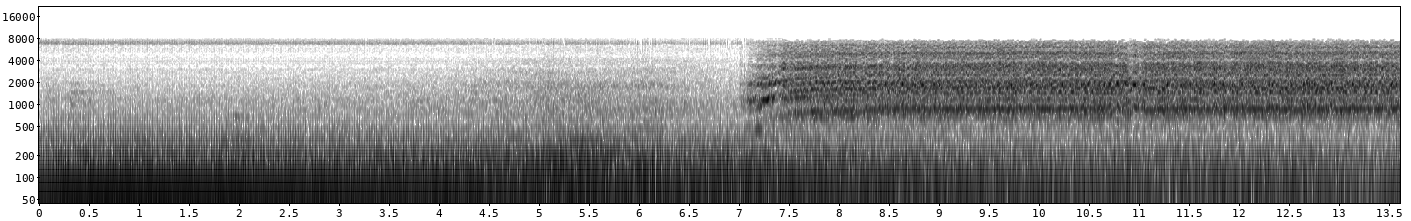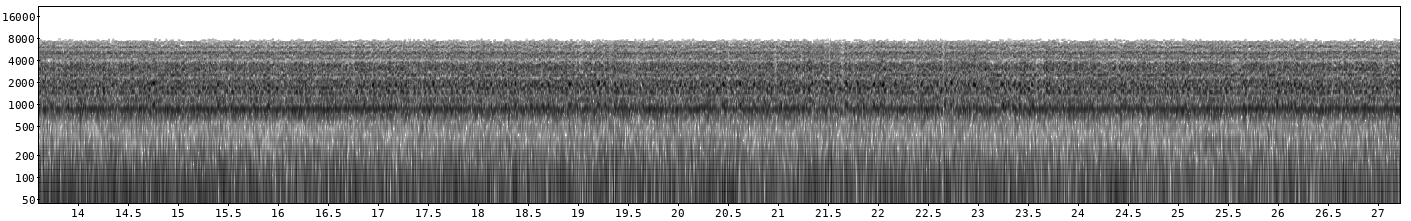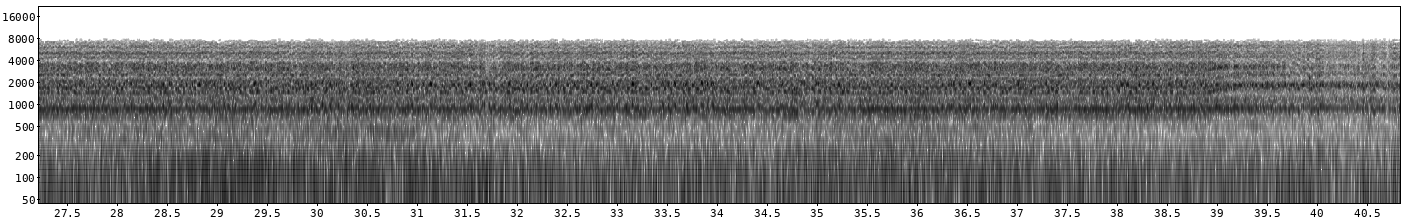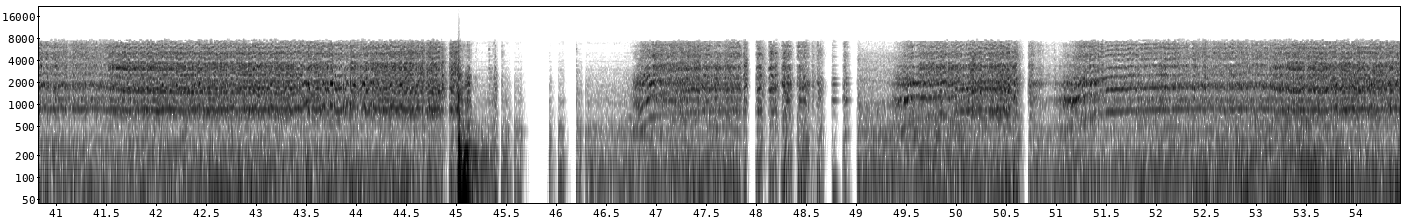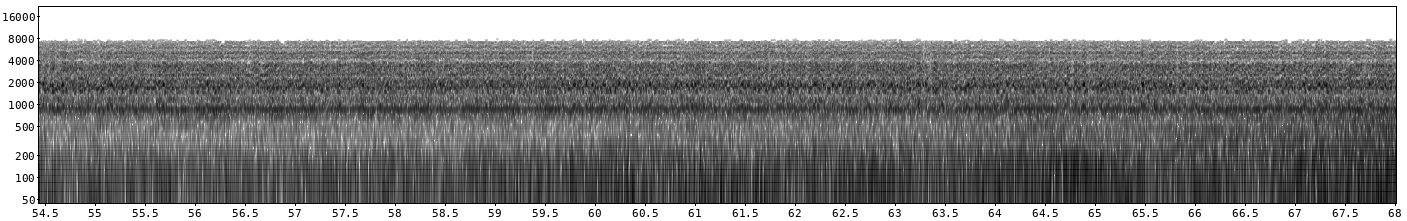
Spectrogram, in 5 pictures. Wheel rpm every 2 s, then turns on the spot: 0, 0, 0, 0, 140, 210, 210, 210, 210, 210, 210, 210, 210, 210, 210, 210, 210, 210, 210, 210, 230, 220, 190, 110, 110, 150, 220, 210, 210, 210, 210, 210, 210, 210.
none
